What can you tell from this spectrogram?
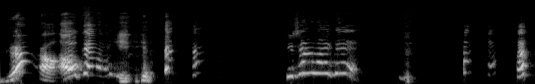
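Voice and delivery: high, drawn-out words squeezed through laughter; barely gets it out while crying laughing; laughing to tears. Real, not acted. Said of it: "Oh, I'm crying".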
